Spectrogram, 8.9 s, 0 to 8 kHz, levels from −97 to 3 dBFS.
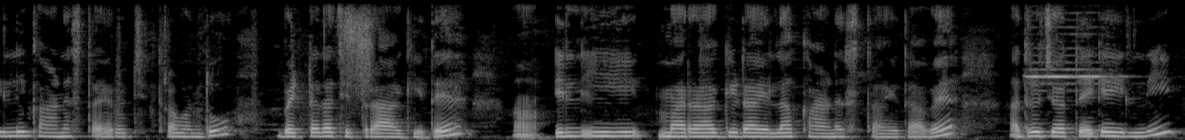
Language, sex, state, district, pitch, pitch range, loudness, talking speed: Kannada, female, Karnataka, Shimoga, 220 Hz, 210-235 Hz, -34 LUFS, 120 wpm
